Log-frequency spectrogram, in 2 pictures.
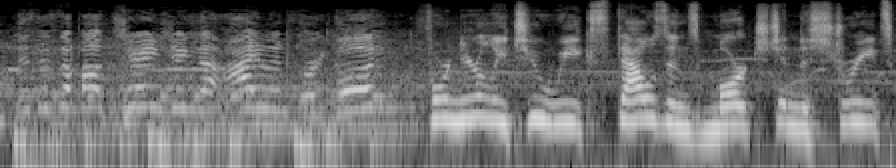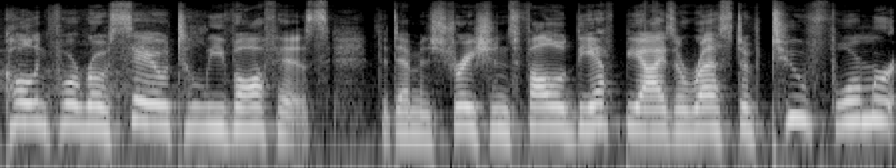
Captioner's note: scream¢s/cheers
